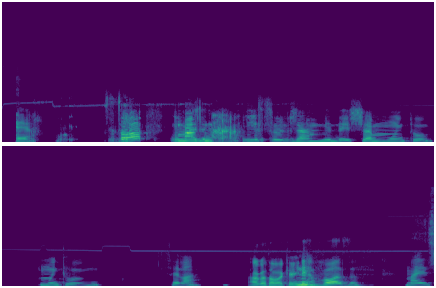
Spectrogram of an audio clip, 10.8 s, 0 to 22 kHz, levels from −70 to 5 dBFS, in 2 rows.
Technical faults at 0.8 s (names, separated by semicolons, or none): switching supply whistle; call bitrate drop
